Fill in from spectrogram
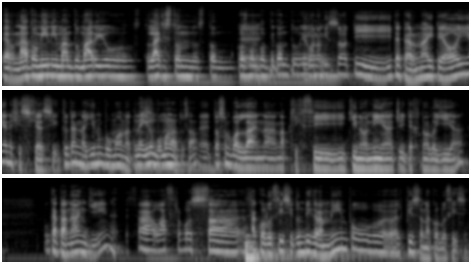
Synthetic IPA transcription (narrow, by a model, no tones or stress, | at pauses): pe̞ɾnɐt̪o̞minimɐnt̪̬umaɾiust̪ulɐçist̪o̞nst̪onɡo̞zmont̪opt̪iko̞nt̪ueɣo̞no̞mizːoot̪iit̪e̞pe̞ɾnɐit̪e̞o̞ieneçisçe̞sḭt̪ut̪enːɐʝinumbumo̞nɐt̪unɐʝinumbumonɐt̪usɐnet̪o̞sombo̞lːɐenːɐːnɐp̚t̪ʰixθiːcino̞niɐce̞it̪e̞xno̞lo̞ʝiɐ | pukɐt̪ɐnɐɲɟiθɐoɐnθɾo̞po̞sθɐθɐko̞luθisit̪und̪iɣɾɐmːipuḛlpizonɐko̞luθḭsi̥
